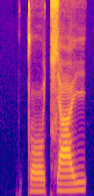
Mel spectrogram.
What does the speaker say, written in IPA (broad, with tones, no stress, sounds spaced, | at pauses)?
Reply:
t̪ oː˩ t͡ɕ a˧˥ j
